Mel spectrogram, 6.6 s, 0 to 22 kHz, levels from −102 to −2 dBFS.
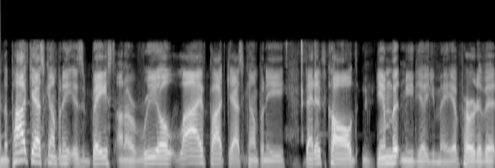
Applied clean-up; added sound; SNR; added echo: neural mask model DeepFilterNet 3.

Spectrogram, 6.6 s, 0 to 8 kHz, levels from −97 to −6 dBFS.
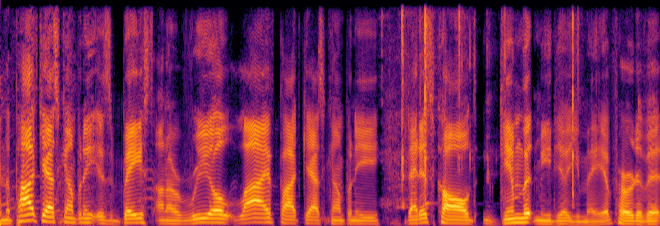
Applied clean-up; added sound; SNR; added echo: none; Camera; 15 dB; none.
